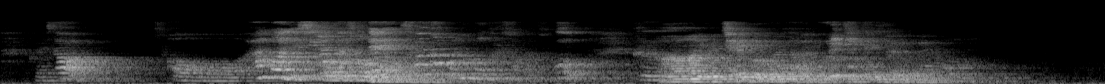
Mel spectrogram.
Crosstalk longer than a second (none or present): present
